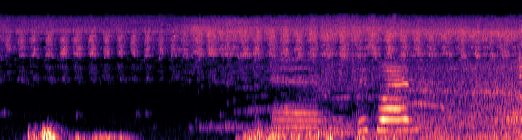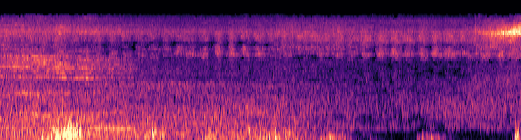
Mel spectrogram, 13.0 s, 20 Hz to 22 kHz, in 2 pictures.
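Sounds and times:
outdoor road noise: 2.8 - 13.0
motor scooter passing: 3.2 - 12.5.

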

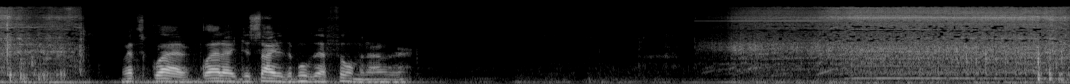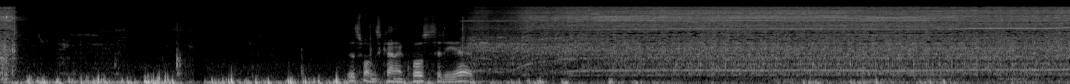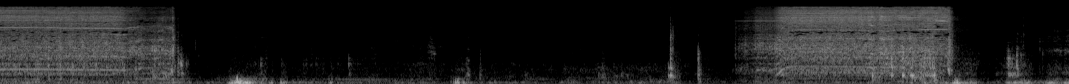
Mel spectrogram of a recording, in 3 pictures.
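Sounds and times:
cordless drill boring plastic: 0.0 - 0.9, 7.0 - 11.0, 15.3 - 23.2, 28.8 - 31.0.

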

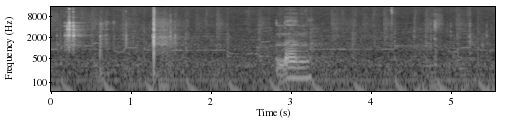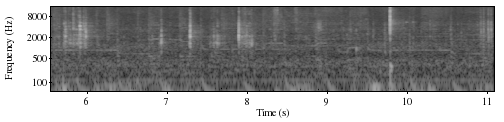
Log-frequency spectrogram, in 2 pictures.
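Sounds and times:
quiet background music: 0.0 - 11.0
plastic clicking and scraping: 4.7 - 10.2.

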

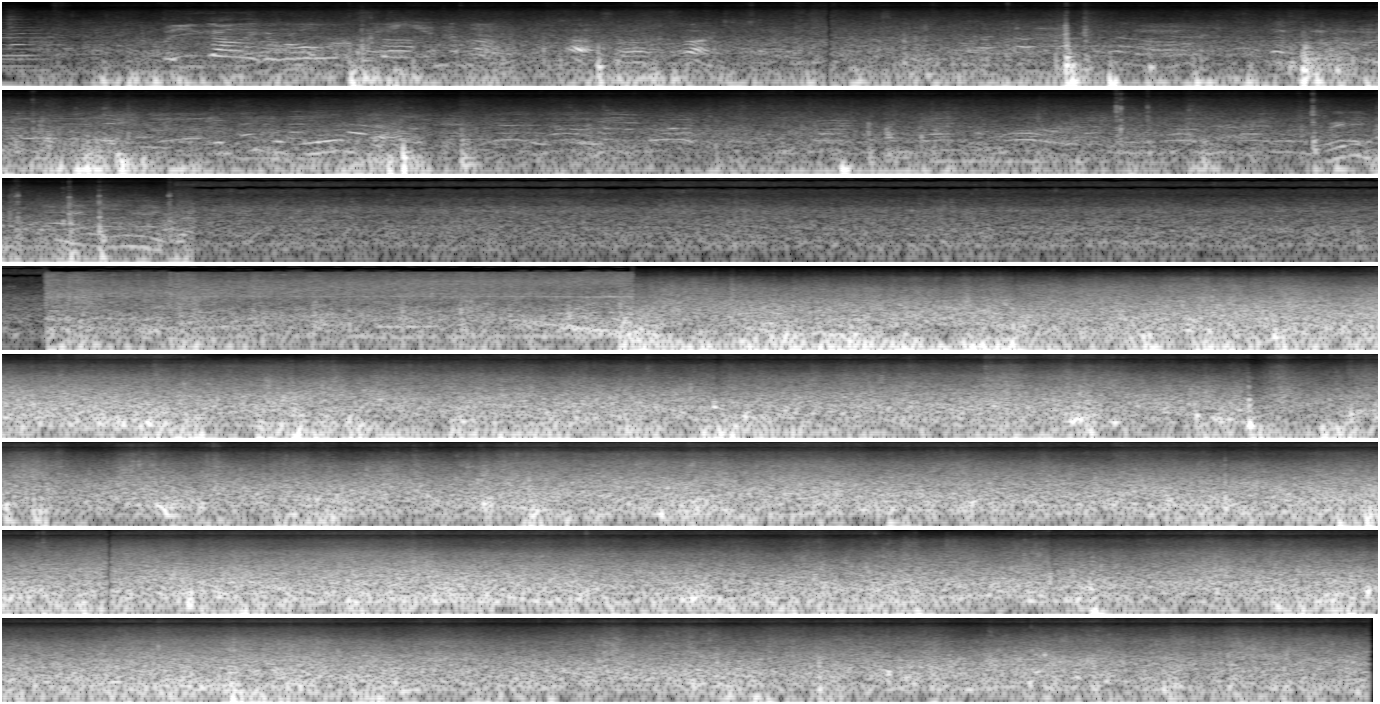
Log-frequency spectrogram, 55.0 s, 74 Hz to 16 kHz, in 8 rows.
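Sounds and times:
wind buffeting microphone: 0.4 - 14.8, 20.9 - 55.0
whitewater rapids splashing: 20.9 - 55.0.

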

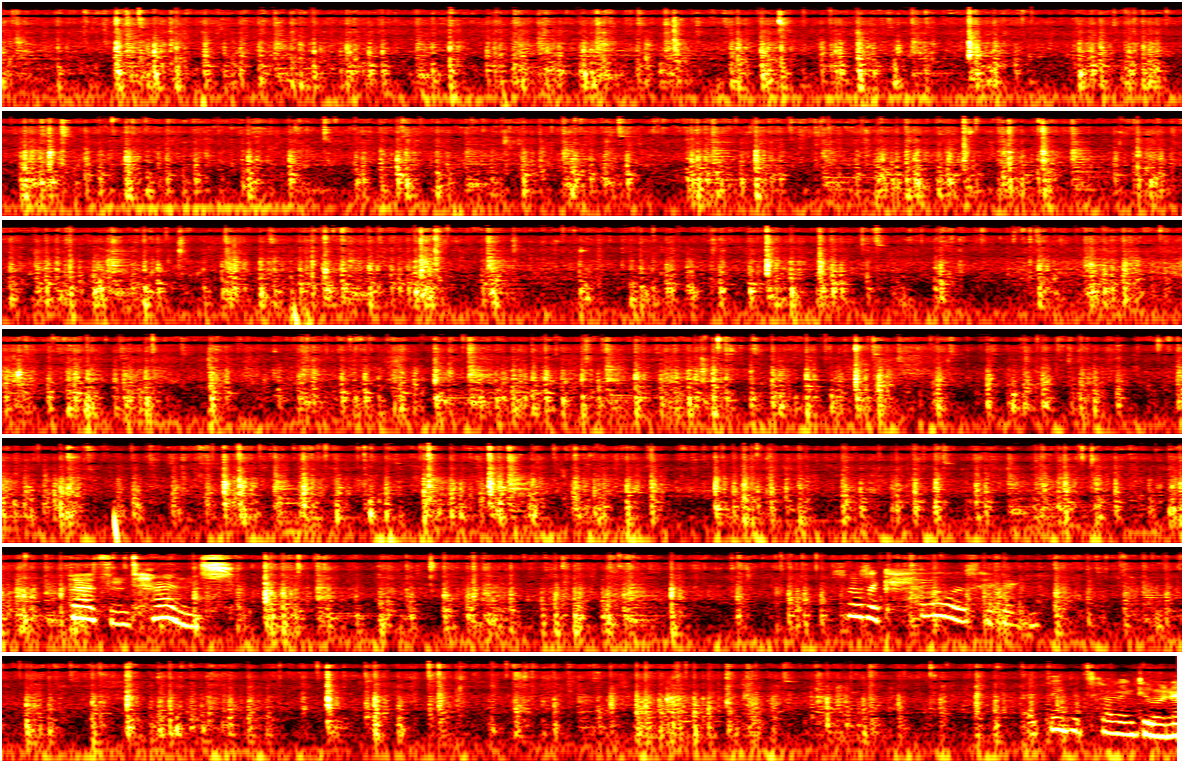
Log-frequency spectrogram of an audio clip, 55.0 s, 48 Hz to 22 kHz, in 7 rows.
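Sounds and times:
hail ticking on hard surfaces: 0.0 - 55.0
heavy rain pattering: 0.0 - 55.0.

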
